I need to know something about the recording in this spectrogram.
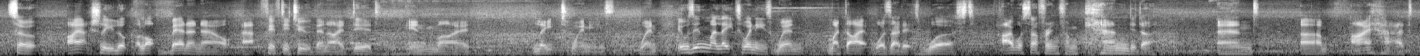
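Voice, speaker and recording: A man in his fifties speaks in a low voice, earnest and opinionated, with a chatty vlog manner. He is walking outdoors on a city street. Traffic and street noise come through clearly behind him. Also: normal speed. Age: 50s. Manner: opinionated, earnest, conversational with frequent asides. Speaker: vlogger. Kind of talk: casual walking vlog monologue. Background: traffic and urban street noise.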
